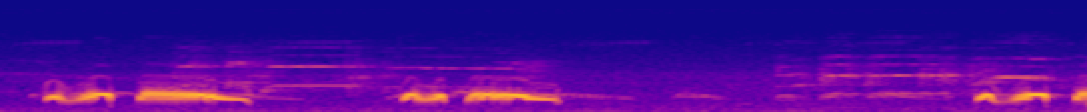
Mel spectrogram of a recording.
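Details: Spotted dove in thúc gù style: loud phrases of a brief lead-in note and a longer throaty coo sliding down, given three times at roughly two-second intervals, softer notes in the gaps.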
